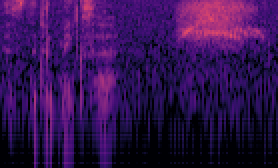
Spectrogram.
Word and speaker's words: H: the English or sorry the French word or pronunciation is Ash and a good way to remember that it is silent is that it makes a shh it's at the end Ash so it's like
